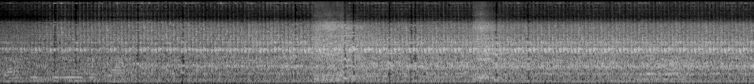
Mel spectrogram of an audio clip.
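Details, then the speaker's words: Opel Astra J with a suspected gearbox fault. The engine runs with a steady high-pitched whine over it that does not change; it is heard from the right side and said to appear on pull-away. Transmission whine, source not confirmed. "Yoksa bu gibi durumlarda herkesi arkadaşlar kalkış yaptığınız iyi her 180 hemen bu sesi duyarsınız"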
